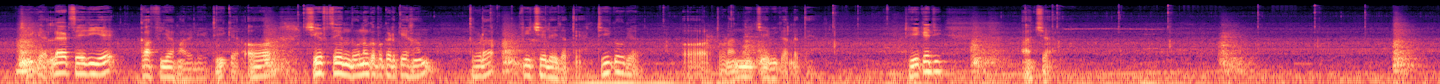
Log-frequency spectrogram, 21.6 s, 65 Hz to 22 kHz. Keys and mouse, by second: 5.2 shift+click, 6.7 click, 8.4 alt+middle click, 9.2-11.7 middle drag, 11.7 click, 13.7-16.5 middle drag, 16.5 click, 17.5 click, 19.7-20.5 drag, 21.2 click.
